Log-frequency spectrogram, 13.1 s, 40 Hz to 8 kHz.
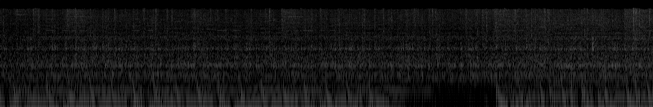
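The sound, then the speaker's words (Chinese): A lottery drawing machine holding 30 numbered balls runs at a lottery draw, giving a steady, dense mechanical whirr and rattle that holds at an even level without a break. “马上为您启动摇奖机。好，摇奖机正式启动了。”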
